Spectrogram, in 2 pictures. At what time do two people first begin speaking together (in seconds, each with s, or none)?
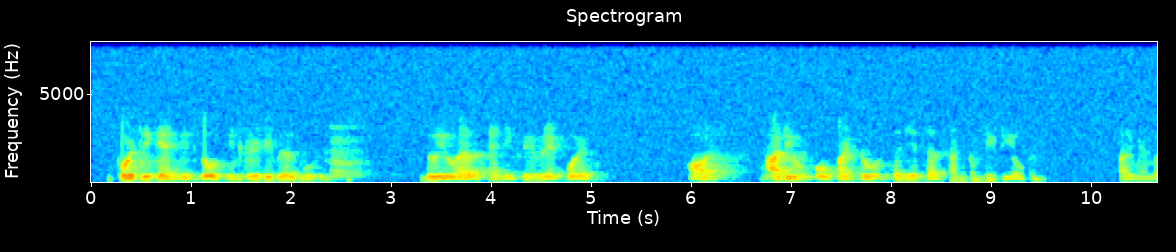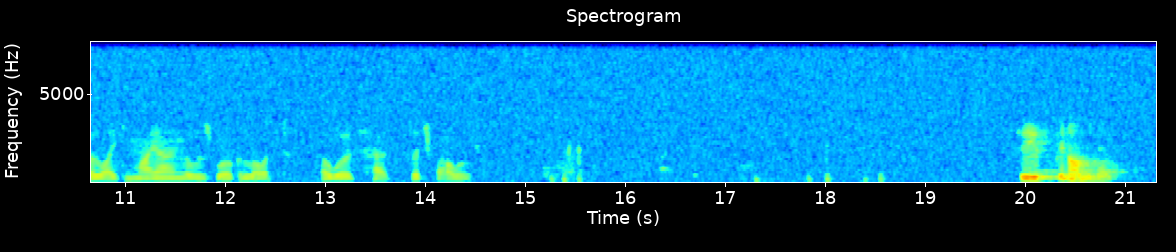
none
